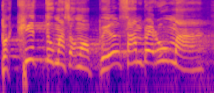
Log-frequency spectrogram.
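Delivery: put-on high child's voice telling on parents; a kid exposing what happens at home; tattling child. Anak mengadu orang tua bertengkar. (anak mengadu, suara tinggi)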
